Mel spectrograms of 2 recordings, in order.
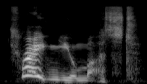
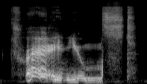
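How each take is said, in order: First: The voice is pitched higher. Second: The voice is pitched lower. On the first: The speaker calls it wrong. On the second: The speaker calls it right. "It's a lot more uh, lower"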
